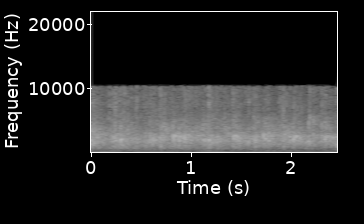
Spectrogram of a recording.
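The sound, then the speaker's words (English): An audience claps for Jesus together in a dense, steady wash of applause, loud and continuous for a couple of seconds, with a low hum underneath and no clear speech. “Anybody changing, clap for Jesus.”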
